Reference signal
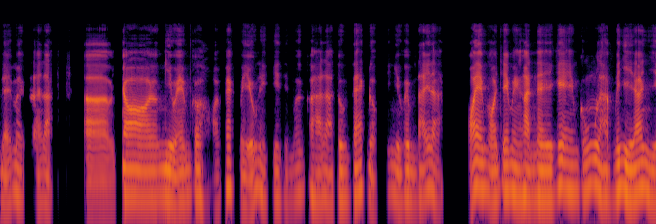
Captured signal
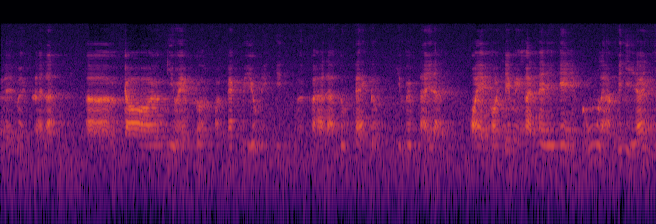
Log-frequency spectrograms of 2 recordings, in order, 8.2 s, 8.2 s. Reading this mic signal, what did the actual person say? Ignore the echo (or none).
none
